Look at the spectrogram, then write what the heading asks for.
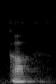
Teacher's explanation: का बोलेंगे तो कंठ से छू करके निकल रही है एकदम से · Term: व्यंजन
